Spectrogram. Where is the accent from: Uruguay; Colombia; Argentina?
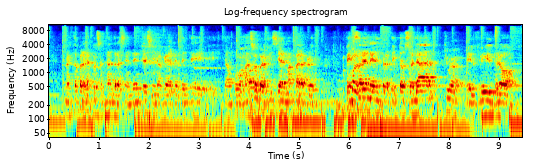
Uruguay; y como uruguayos consumidores y turistas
